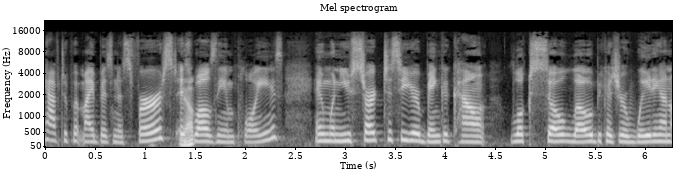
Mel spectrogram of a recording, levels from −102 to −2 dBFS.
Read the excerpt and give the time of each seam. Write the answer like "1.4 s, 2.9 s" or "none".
none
